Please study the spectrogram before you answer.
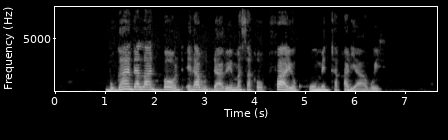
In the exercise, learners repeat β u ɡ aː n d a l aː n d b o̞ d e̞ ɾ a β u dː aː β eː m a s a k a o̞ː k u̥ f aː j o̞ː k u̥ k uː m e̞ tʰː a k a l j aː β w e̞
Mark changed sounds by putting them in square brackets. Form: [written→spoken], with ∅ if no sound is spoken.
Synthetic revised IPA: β u ɡ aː n d a l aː n d b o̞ d e̞ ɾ a β u dː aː β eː m a s a k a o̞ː k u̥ f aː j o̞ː k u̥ k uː m e̞ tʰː a k a l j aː β w e̞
